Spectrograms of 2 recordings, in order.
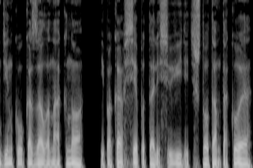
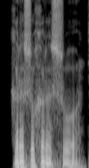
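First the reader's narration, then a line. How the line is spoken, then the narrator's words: Heavy sigh. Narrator (Russian): тяжко вздохнула Иришка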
